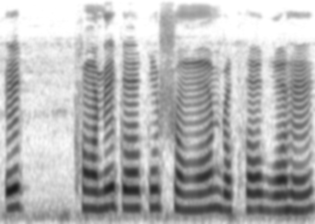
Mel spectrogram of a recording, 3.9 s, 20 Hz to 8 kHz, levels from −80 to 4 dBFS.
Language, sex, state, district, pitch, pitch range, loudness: Hindi, female, Madhya Pradesh, Bhopal, 225 Hz, 210-240 Hz, -13 LUFS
